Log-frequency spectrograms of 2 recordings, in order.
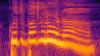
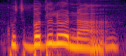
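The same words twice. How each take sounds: First: It is said louder, with a raised voice. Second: It is said softly and affectionately.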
